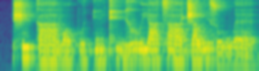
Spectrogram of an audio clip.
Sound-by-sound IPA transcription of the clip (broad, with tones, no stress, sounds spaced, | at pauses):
ʃ i˦ k aː˨ β ɔ˨ kʷ i˨ k ĩ˨ kʰ i˦˨ ɣ u˦ j a˦ t͡s aː˦ d͡ʒ a˦ w i˦ s uː˨ w ɛ˦˨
